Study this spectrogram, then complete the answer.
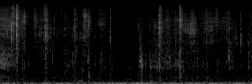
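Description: Masking tape peeling slowly off watercolor paper, a continuous crackling, crinkling tear with sharp little pops throughout, close and fairly quiet, with no voices.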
